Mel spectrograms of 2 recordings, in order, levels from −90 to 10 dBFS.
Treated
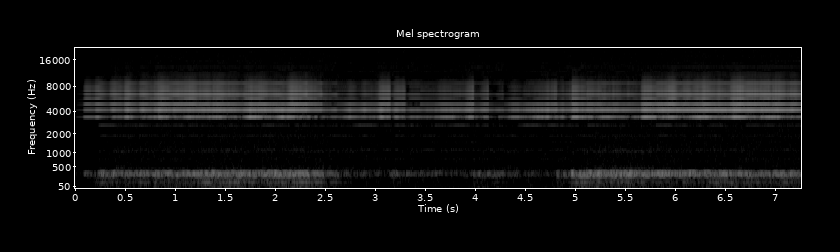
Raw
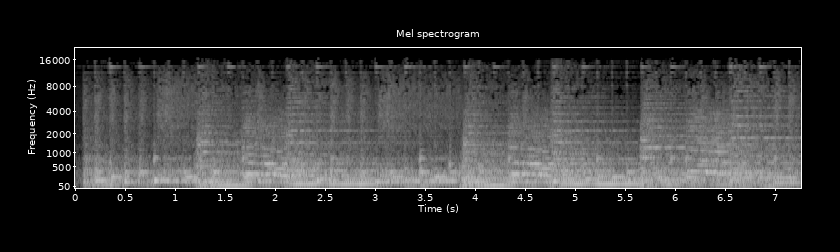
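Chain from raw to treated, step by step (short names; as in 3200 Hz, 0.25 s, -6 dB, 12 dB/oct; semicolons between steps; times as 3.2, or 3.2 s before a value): spectral limiter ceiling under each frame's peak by 22 dB; AGC gain up to 14.5 dB; bell 1500 Hz -11 dB 0.3 oct; resonator 130 Hz, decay 0.25 s, harmonics all, mix 100%; 2.31–4.96 LFO band-pass saw up 1.2 Hz 870–4900 Hz; reverb RT60 0.50 s, pre-delay 4 ms, DRR 13 dB; harmonic tremolo 3.1 Hz, depth 50%, crossover 780 Hz; vocoder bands 8, square 377 Hz; brick-wall FIR band-stop 320–3300 Hz; fixed phaser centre 530 Hz, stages 4; lo-fi delay 0.149 s, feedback 35%, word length 11-bit, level -4.5 dB; gain +1.5 dB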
